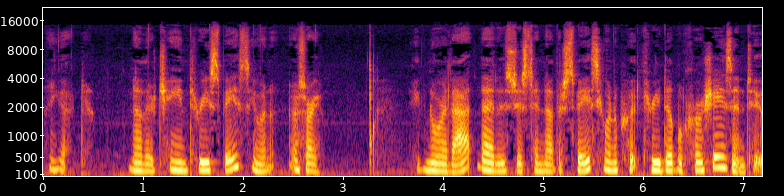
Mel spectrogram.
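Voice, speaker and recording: A woman's medium-pitched voice at a fairly quick pace, an ordinary speaking voice with ordinary pitch variation. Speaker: crochet teacher. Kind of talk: tutorial.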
